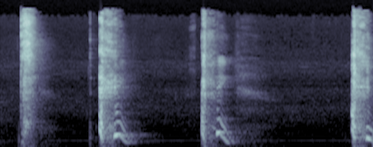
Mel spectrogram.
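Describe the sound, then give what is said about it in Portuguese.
Four sneezes in a row, each a sudden harsh burst of breath, some ending in a short voiced, falling cry, with brief pauses between them and no talking. “Aí eu vou espirrar.”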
